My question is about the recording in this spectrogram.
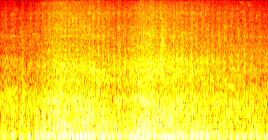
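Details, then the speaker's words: Honda Supra Fit single-cylinder, started after fixing a no-spark ignition fault: uneven idle with a light metallic clatter on each beat, louder as it revs, and the engine smokes; cam chain rattle from a worn, slack chain. "motor udah hidup Nah dari suaranya motor ini sudah bunyi rantai ketengnya motornya juga ngasep"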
